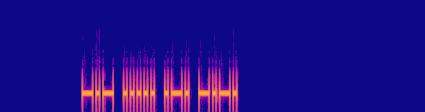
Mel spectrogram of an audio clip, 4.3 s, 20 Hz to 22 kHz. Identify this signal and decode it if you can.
Morse code, heard as a keyed tone, about 34 wpm, 700 Hz. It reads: K5RC
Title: Call Signs Repeated 3x - 35wpm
